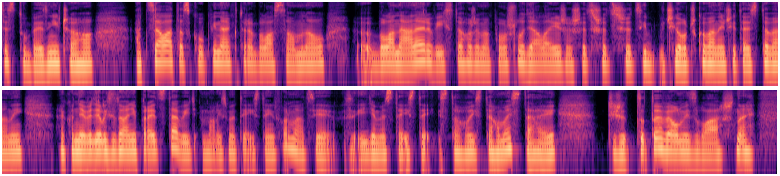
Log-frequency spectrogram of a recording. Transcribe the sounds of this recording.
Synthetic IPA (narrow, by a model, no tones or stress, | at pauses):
t͡sɛst̪ubɛzɲit͡ʃɔɦɔʔat͡sɛlaːt̪aːskupinakt̪ɔɾaːbɔlasɔmnɔʊbɔlanaːnɛɾʋixst̪ɔɦɔʒɛmapɔʃlɔɟalɛjʒɛʃɛʃɛ̥ʃɛt̪t͡sit͡ʃiɔt͡ʃkɔʋaniːt͡ʃit̪ɛst̪ɔʋaniːakɔɲɛʋɛɟɛlis̬it̪ɔaɲipɾʔɛt̪st̪aʋiɟama̰lizmɛt̪ɪɛ̰ḭst̪ɛinfɔɾmaːt͡siɛḭɟɛmɛst̪ɛ̰ist̪ɛ̰st̪ɔɦɔist̪ɛɦɔmɛst̪aɦɛjt͡ʃiʒɛt̪ɔt̪ɔjɛʋɛlmizʋlaːʃnɛ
